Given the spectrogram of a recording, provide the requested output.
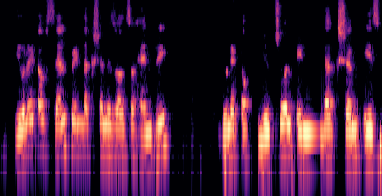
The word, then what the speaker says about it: henry: Actually, it is pronounced as Henri. Okay, French name Henri, Henry.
